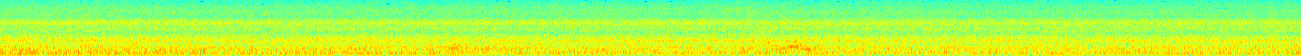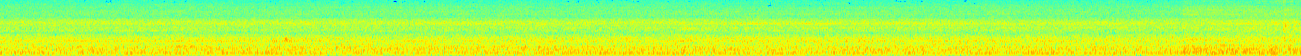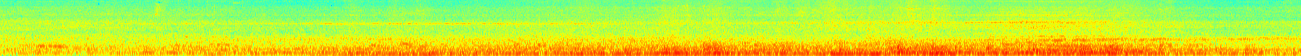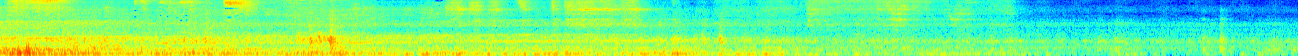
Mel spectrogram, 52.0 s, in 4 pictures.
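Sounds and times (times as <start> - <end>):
train wheels rumbling and squealing: 24.8 - 49.4.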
